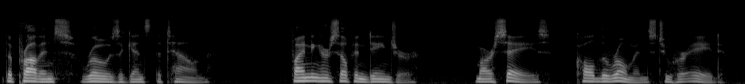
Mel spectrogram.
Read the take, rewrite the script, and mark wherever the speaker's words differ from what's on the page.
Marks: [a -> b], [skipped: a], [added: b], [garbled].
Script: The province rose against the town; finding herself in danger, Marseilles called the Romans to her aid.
The province rose against the town; finding herself in danger, Marseilles called the Romans to her aid.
